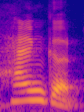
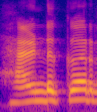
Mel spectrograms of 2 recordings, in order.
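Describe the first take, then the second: First: The d sound is left out of the word. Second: The d sound is pronounced in the word. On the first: The speaker calls it right. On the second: The speaker calls it wrong.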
